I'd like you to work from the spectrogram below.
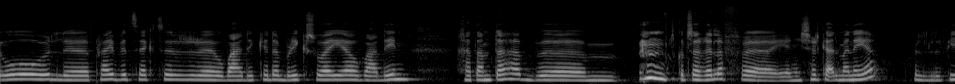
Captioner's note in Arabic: تنحنُح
